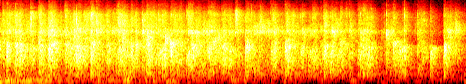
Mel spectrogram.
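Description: Crowd applause at an evening gathering on anti-fascism and undocumented migrants' struggles: sustained, dense clapping from many hands, fairly even in level throughout.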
